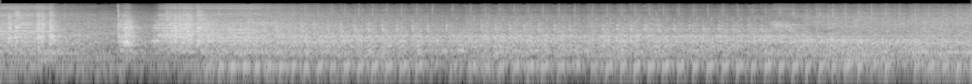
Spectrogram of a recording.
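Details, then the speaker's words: Motorcycle fitted with an imitation (fake) IC part: catches and runs with a fast thin wavering beat that never settles. Rough running from fuel starvation. "kalau ini kita pakai ya hidup-hidup tapi terganggu tuh sekarang Bagaimana ini adalah produk tiruan"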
